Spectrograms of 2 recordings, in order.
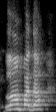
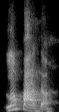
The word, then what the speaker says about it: lâmpada: Se eu não pronuncio essa palavra, ou se eu não a escrevo com o acento circunflexo, lá onde ela diz que é proparoxítona, ela ficaria como? Lampada. Ou lampadar, né?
